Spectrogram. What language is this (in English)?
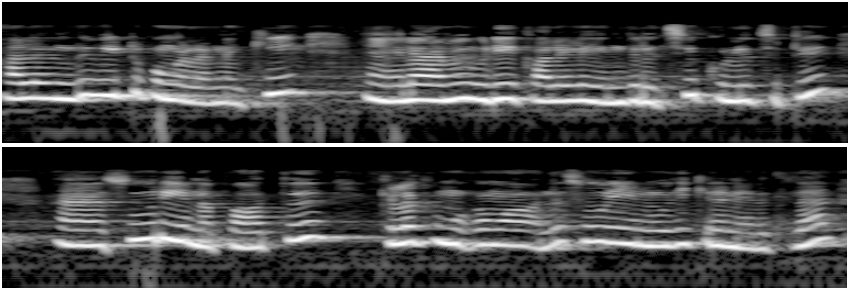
Tamil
